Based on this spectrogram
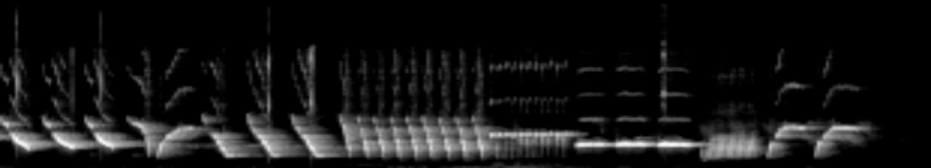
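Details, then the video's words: Yellow canary tutor song: a quick series of downslurred chirps, a rapid rattling trill, pure steady whistles, a buzzy burst and two short rising notes, ending in silence. "burung kenari gacor PANJANG untuk pancingan kenari paud || masteran kenari - yellow canary singing"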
